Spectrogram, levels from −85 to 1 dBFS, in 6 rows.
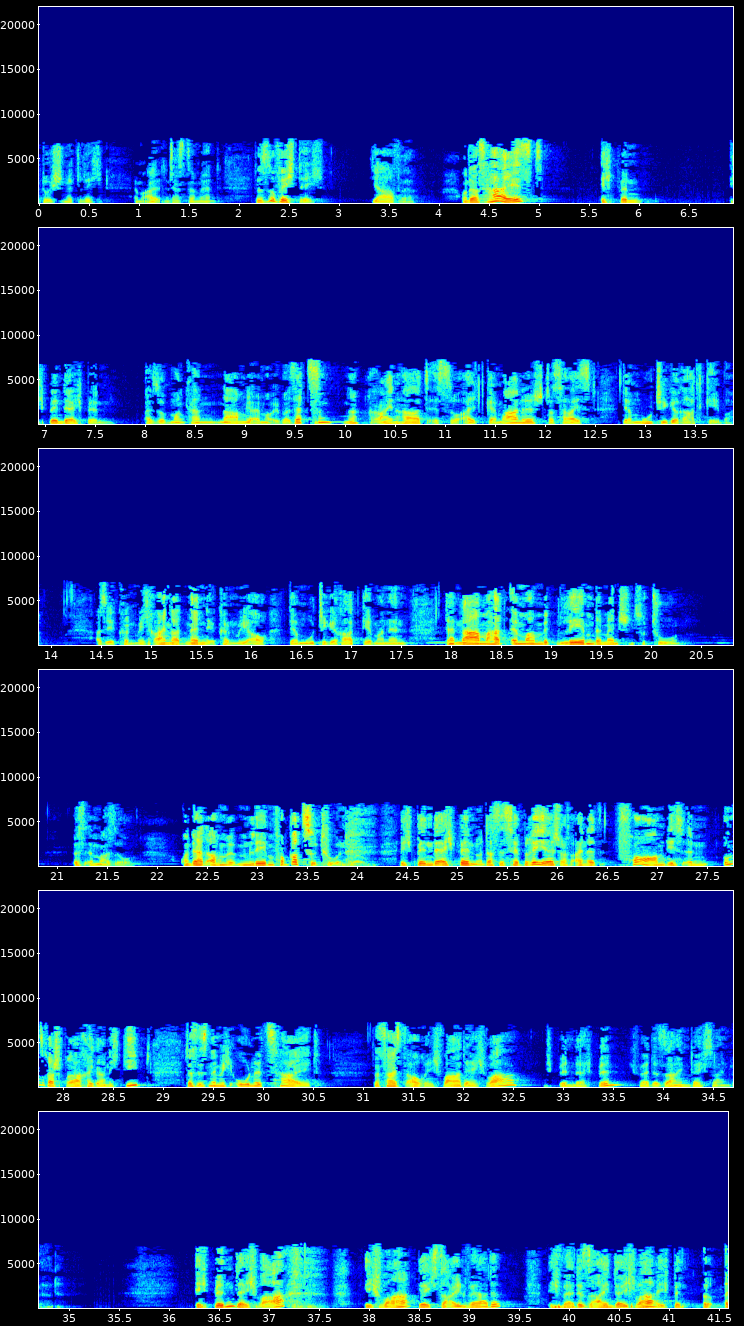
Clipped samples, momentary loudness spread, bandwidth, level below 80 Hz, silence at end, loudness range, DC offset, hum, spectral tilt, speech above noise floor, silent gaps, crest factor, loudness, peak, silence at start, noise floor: under 0.1%; 16 LU; 7.6 kHz; -58 dBFS; 0 s; 7 LU; under 0.1%; none; -5 dB/octave; 46 dB; none; 24 dB; -24 LUFS; -2 dBFS; 0.05 s; -70 dBFS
